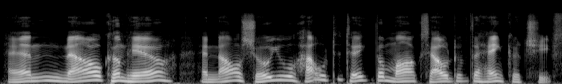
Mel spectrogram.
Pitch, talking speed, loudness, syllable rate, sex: 150 Hz, 180 wpm, -18 LUFS, 3.9 syllables/s, male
